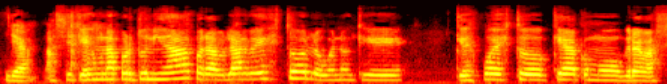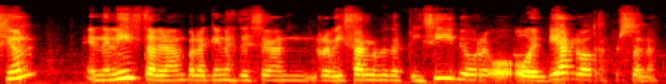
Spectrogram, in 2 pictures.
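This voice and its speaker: Woman, activist, earnest, explanatory, fairly high voice, video call. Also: a little fast, a bit bright. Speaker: animal rights activist. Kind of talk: casual online talk.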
